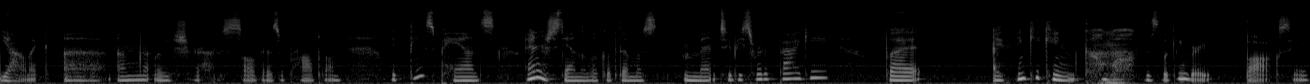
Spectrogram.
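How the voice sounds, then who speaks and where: Soft-spoken delivery at a moderate pace. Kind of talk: soft-spoken ASMR gaming commentary. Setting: home recording, condenser mic.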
